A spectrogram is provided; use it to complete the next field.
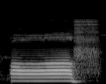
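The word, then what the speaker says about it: ق: সজাসজি তালু জিহব্বার গড়া ওর সজাসজি তালু থেকে উচ্চারণ হয় কি কফ কফ কফ এরপরে পড়া দেখুন কফ জবর কফ জের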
